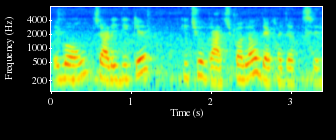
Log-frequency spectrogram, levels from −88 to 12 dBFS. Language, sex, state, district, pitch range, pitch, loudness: Bengali, female, West Bengal, Malda, 195-260 Hz, 220 Hz, -15 LUFS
